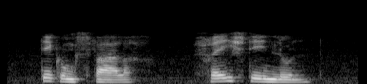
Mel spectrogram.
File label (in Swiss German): "dekungsfehler", Alsace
